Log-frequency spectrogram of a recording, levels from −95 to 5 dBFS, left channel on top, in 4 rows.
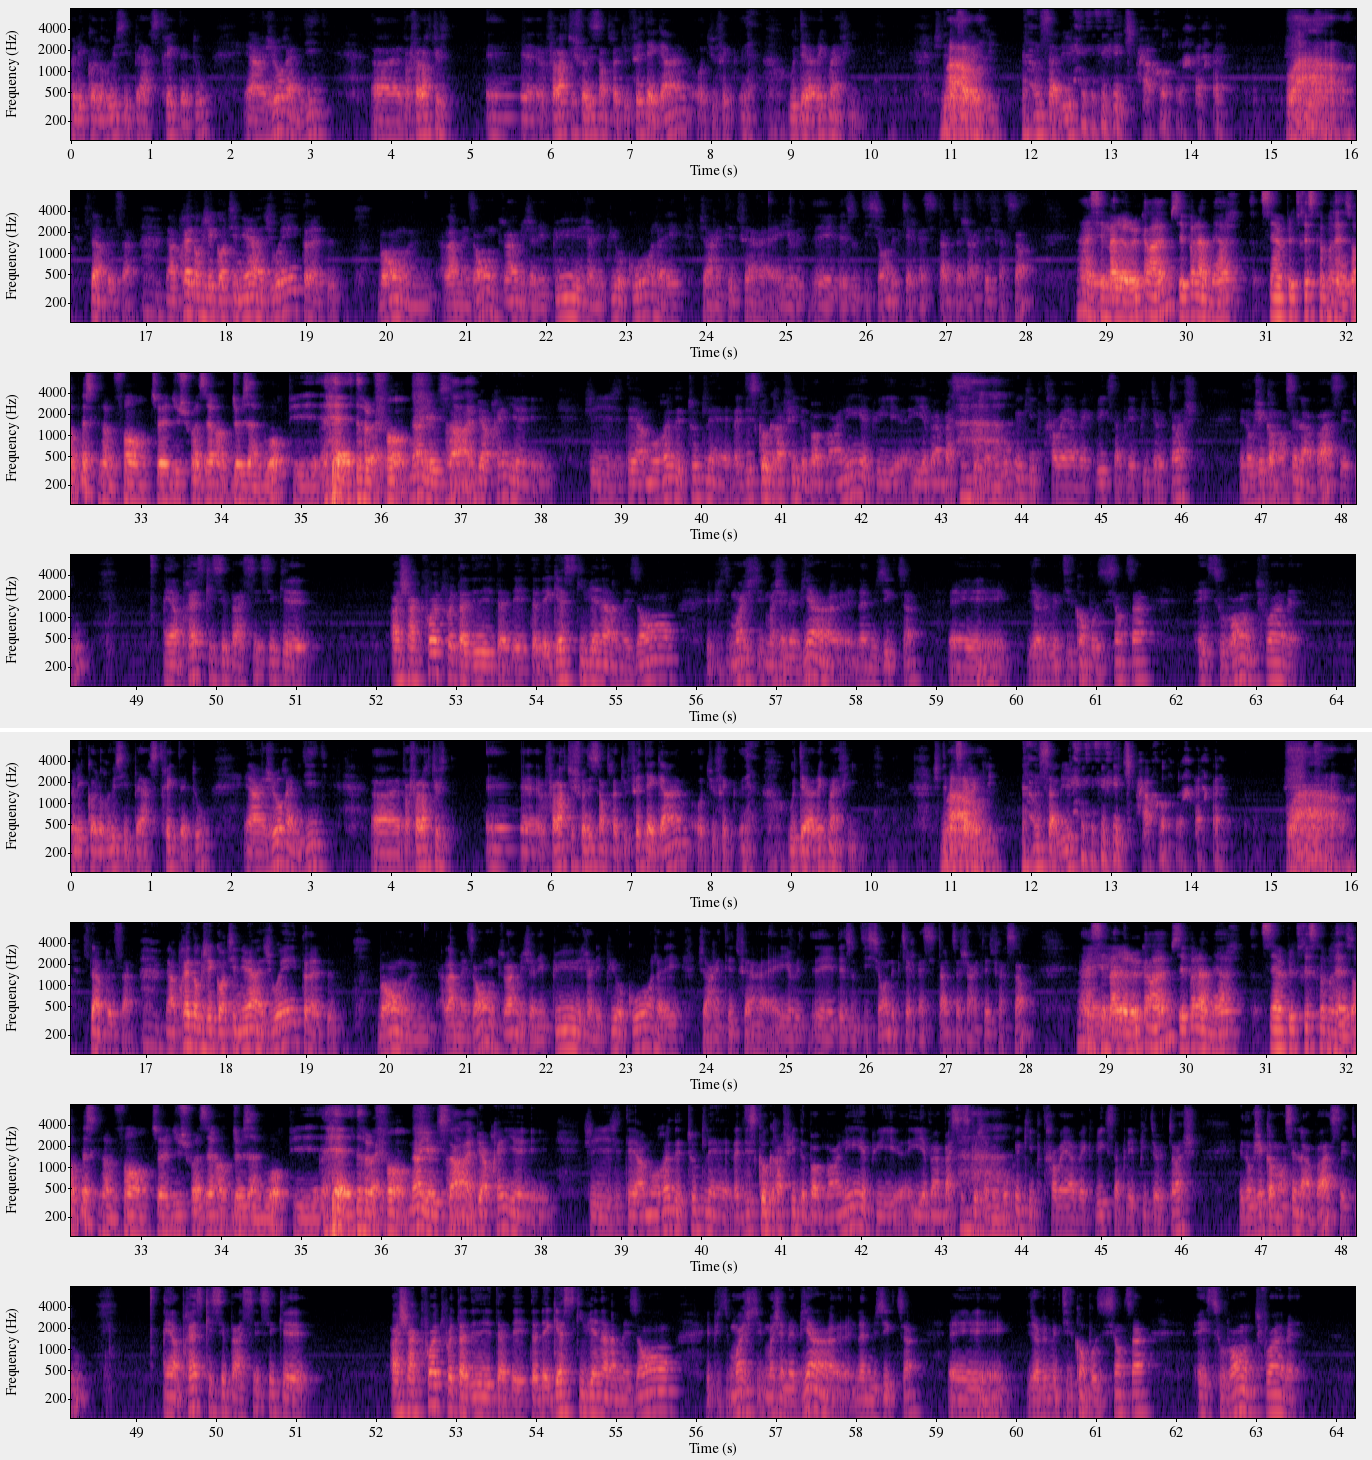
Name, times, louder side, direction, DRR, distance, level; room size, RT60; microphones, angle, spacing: voice 1, 0.0-1.7 2.2-4.7 5.2-9.9 10.5-11.5 11.9-14.4 15.2-15.4 16.3-23.7 23.9-28.0 28.7-29.3 35.2-35.4 35.8-36.1 36.3-38.1 38.6-46.2 46.7-48.3 48.6-48.7 49.3-51.1 52.2-58.8 59.2-61.7 62.2-63.6, right 2 dB, 80° right, 0.5 m, -37 dB
voice 2, 10.9-11.4 15.2-16.0 28.6-30.6 30.9-36.3 36.8-37.2 43.2-43.9 59.5-59.8, left 1 dB, 65° left, 0.9 m, -30 dB
3.1 x 2.1 x 2.5 m
head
